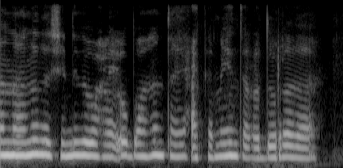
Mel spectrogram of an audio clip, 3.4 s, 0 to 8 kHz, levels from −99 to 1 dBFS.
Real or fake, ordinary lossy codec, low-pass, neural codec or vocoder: fake; none; 7.2 kHz; codec, 44.1 kHz, 2.6 kbps, SNAC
